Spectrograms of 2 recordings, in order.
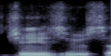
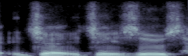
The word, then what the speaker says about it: Jesus: But Kevin De Bruyne, Raheem Sterling, Gabriel Jesus, it's actually pronounced Jesus, I believe.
